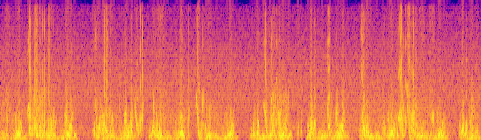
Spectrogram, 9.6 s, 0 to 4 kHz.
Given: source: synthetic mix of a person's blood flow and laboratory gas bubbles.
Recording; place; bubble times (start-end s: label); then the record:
Doppler ultrasound of blood flow; precordium
0.09-0.19 s: bubbles
0.52-1.15 s: bubbles
1.83-1.97 s: bubbles
2.01-2.29 s: bubbles
2.67-2.88 s: bubbles
3.02-3.31 s: bubbles
3.72-3.82 s: bubbles
3.88-4.23 s: bubbles
5.24-5.78 s: bubbles
5.91-6.05 s: bubbles
6.39-6.64 s: bubbles
7.18-7.42 s: bubbles
7.62-7.72 s: bubbles
7.88-8.50 s: bubbles
8.57-8.70 s: bubbles
9.36-9.58 s: bubbles
From the record:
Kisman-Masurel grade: 242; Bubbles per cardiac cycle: several, 3 to 8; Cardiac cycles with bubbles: 100%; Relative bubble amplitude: moderate (0.250 to 0.450); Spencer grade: 3 (all of the cardiac periods contain showers or single bubble signals, but not dominating or overriding the cardiac motion signals); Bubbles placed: only in the low amplitude regions of the cardiac cycle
